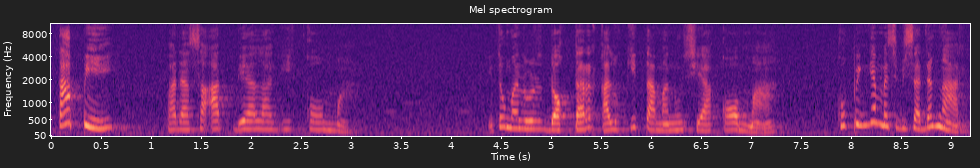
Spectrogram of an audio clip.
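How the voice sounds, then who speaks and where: An older woman, a retired pastor, giving a slow and earnest personal testimony in a church sermon. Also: a little high, a little hiss or hum.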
